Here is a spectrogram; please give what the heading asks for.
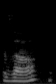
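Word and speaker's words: Xar: Okay, Zar, pronounced Zar because it's spelled with an X.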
